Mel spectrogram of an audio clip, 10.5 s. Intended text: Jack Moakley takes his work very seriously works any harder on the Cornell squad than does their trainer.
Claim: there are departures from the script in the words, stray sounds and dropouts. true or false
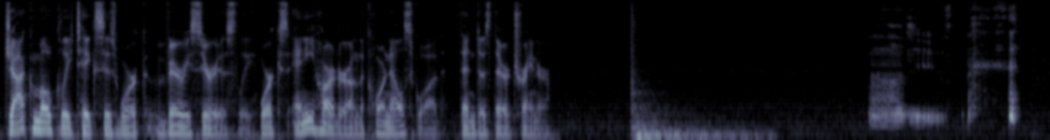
true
